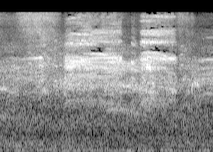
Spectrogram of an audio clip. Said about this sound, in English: actually at the Albatross Centre, looking for albatross, but I couldn't find any. So what you can hear is seagulls. So the coastline and seagulls will do for an answer for that one.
